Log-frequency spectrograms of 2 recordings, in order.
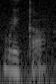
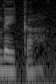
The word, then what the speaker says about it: Rika: sounds like ah right like rika yeah not lika yeah uh so i would say rika on the on the other hand i would also i would look at how your name is spelled and for me because it's an r there is no l it's not like oh no no no that's the japanese way of saying it cool but in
